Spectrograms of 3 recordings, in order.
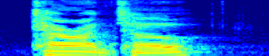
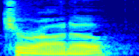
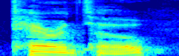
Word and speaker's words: Taranto: Then there's the Italian contingent led by Bohemond of Taranto, not Toronto. Taranto, and along with his nephew, Tancred of Hauteville.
